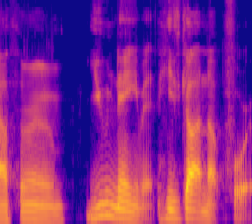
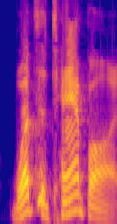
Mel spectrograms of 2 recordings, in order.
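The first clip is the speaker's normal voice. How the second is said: really loud, high-pitched, blurted-out delivery; 6 semitones higher, 6 dB louder than usual. Retelling what a returning man asked while a comedian talked, retelling a loud question. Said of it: "like really loud".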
